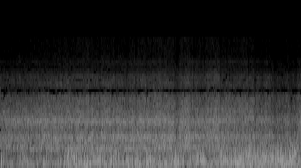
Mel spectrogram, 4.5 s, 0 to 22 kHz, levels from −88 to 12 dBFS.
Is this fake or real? real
